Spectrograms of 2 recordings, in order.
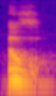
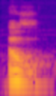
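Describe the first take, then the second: Both takes have the same delivery.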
